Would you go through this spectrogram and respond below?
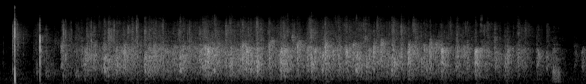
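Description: An audience breaks into warm applause to welcome a speaker at an OWASP security talk, a steady wash of clapping lasting several seconds before fading out.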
